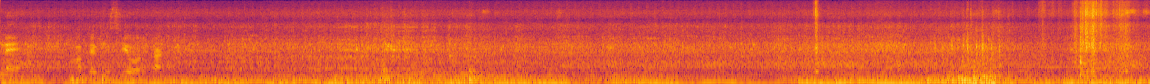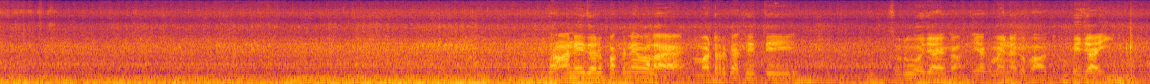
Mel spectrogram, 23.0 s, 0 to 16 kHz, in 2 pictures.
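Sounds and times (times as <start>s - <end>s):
vehicle bump: 0.0s - 23.0s
vehicle engine and road rumble: 0.0s - 23.0s
brief rattle: 9.6s - 12.1s.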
